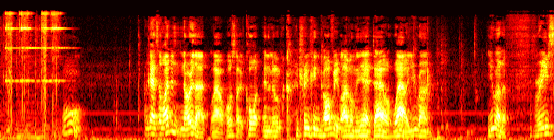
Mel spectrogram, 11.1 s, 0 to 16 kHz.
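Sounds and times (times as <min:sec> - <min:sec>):
bicycle bell ringing: 0:00.0 - 0:01.5
speech: 0:01.3 - 0:01.8, 0:02.9 - 0:08.7, 0:09.8 - 0:11.0.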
